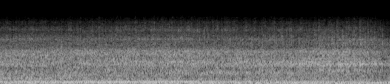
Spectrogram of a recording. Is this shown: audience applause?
no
